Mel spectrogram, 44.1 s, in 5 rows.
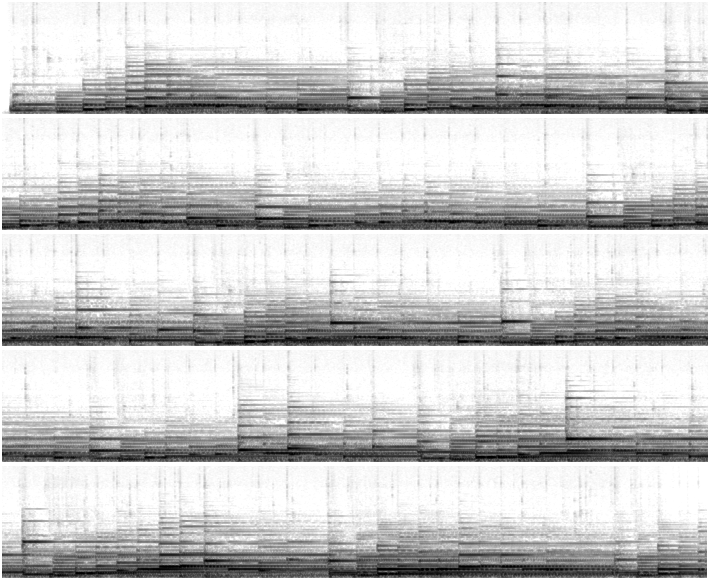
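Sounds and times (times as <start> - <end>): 
piano music: 0.0 - 44.1.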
